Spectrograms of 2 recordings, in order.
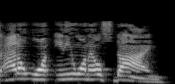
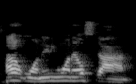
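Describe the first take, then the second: First: Higher, louder insistence; emphatic louder repeat. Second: Said in the usual way. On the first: Acted. David insists no one dies, louder and emphatic. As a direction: press the point home. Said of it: "He says". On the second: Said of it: "And he says this".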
